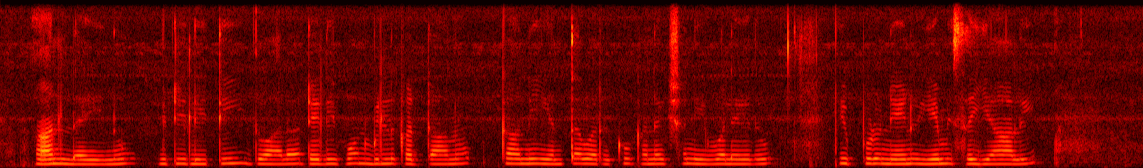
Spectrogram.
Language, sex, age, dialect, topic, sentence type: Telugu, female, 18-24, Southern, banking, question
